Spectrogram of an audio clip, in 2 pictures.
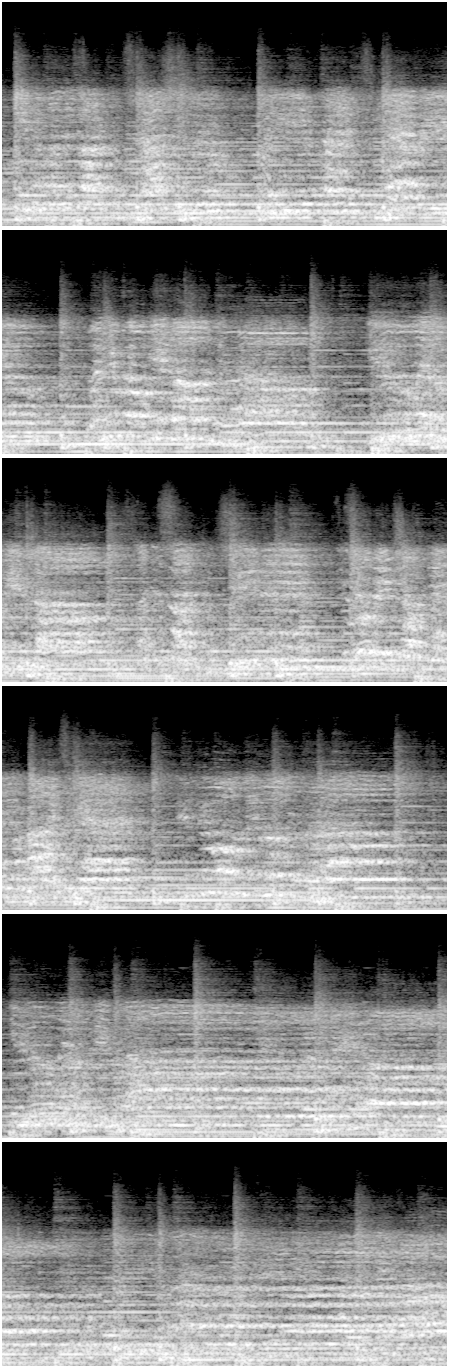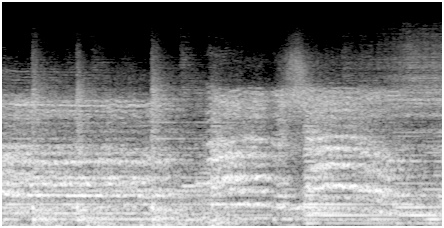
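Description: Large mixed choir of men's and women's voices singing in full harmony, with a steady low beat underneath.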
